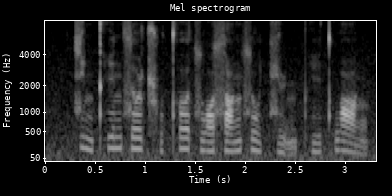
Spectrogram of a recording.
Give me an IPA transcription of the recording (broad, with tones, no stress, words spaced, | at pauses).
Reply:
t͡ɕi˥˩ŋt̪ʰi˥nsɹ̩˥ʈ͡ʂʰu˨ t̪ʰɤ˥t͡swɔ˧˥sɑ˧˥ŋ su˥˩ t͡ɕy̰˨˩n pʰi˧˥t̪ʰwɑ˥˩ŋ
